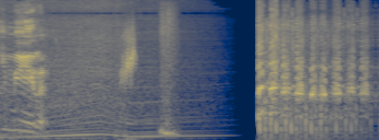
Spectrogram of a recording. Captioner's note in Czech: Odjíždějící auto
